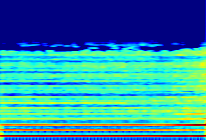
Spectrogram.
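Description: Intro music: a flute holding one long, steady note.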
